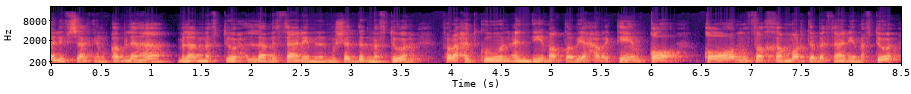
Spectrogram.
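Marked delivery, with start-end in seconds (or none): none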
